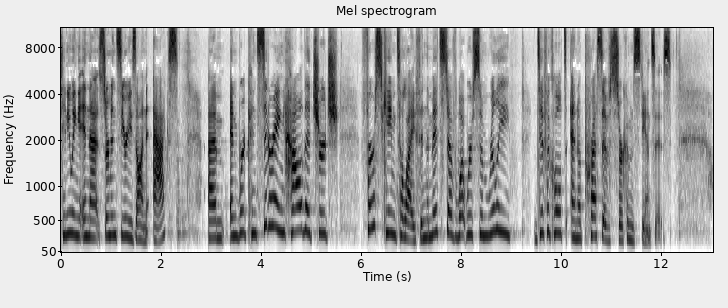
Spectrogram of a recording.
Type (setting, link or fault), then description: setting, large echoing room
